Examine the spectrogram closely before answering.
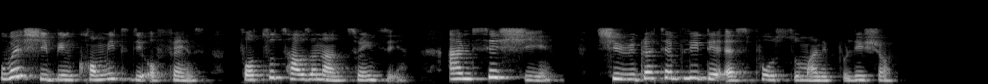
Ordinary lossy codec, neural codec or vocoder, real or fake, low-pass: none; none; real; 5.4 kHz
